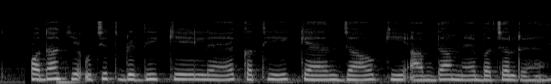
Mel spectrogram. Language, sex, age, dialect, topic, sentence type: Maithili, female, 18-24, Eastern / Thethi, agriculture, question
